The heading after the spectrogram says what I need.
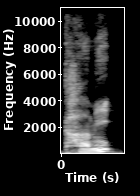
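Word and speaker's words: かみ: Okay, and then we have kami, so starts lower, comes high.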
